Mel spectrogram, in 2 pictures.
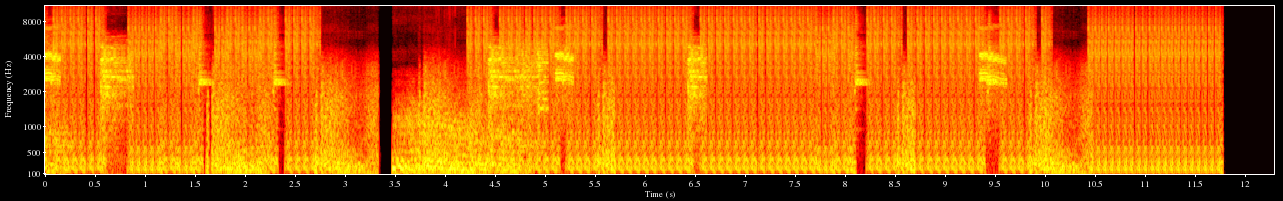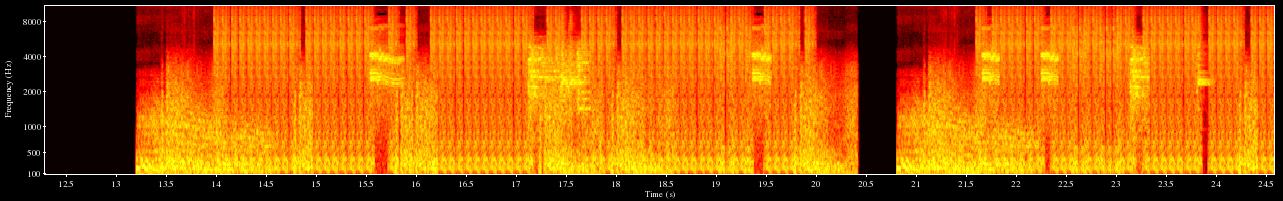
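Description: Gunshots pop repeatedly.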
